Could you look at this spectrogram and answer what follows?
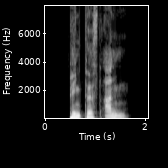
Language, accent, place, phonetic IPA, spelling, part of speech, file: German, Germany, Berlin, [ˌpɪŋtəst ˈan], pingtest an, verb, De-pingtest an.ogg
- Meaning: inflection of anpingen: 1. second-person singular preterite 2. second-person singular subjunctive II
